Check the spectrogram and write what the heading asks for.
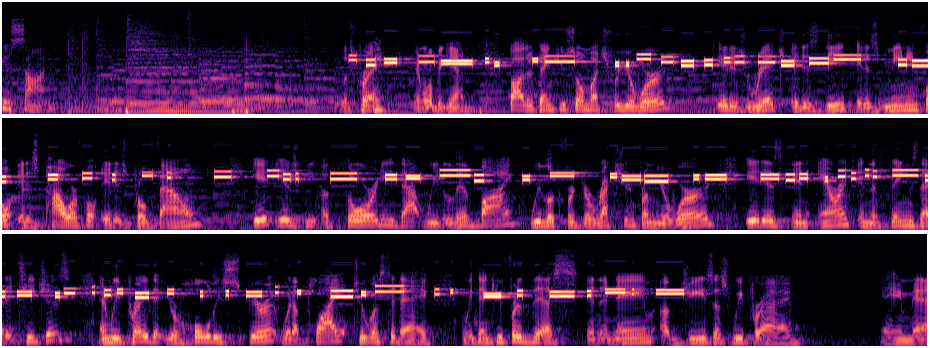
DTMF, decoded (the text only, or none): none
